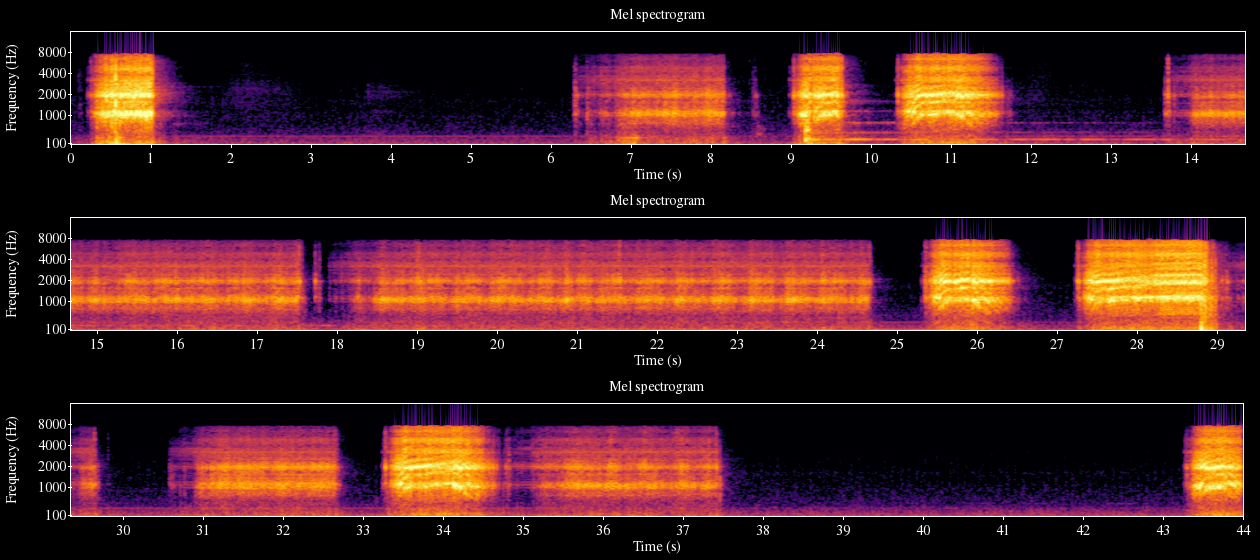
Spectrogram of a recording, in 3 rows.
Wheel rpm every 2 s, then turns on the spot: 40, 0, 0, 10, 20, 50, 0, 20, 20, 10, 20, 20, 20, 40, 90, 10, 30, 40, 20, 0, 0, 10.
6-8 14-24 30-32 36-38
